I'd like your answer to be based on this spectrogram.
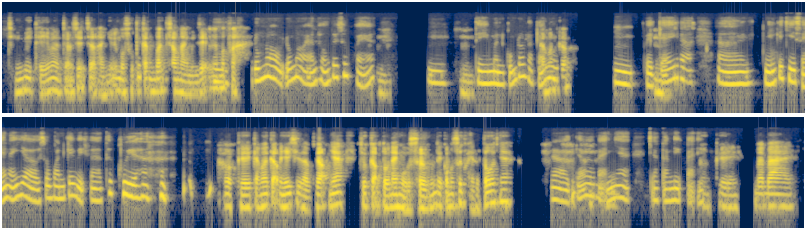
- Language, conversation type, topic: Vietnamese, unstructured, Bạn có lo việc thức khuya sẽ ảnh hưởng đến tinh thần không?
- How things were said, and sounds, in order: other background noise; tapping; laugh; other noise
